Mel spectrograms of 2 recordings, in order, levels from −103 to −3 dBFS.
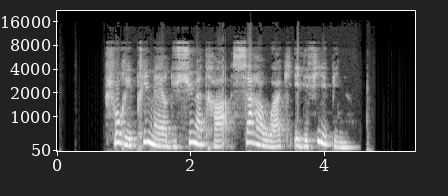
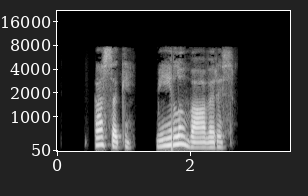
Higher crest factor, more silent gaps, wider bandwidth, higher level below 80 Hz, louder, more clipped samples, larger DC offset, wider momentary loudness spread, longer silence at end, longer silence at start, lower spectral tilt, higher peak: about the same, 14 dB vs 18 dB; second, none vs 1.19-1.47 s; first, 10.5 kHz vs 8 kHz; first, -46 dBFS vs -56 dBFS; first, -12 LUFS vs -18 LUFS; neither; neither; second, 7 LU vs 16 LU; second, 0.7 s vs 0.9 s; first, 0.7 s vs 0.55 s; second, -4 dB/octave vs -5.5 dB/octave; about the same, 0 dBFS vs 0 dBFS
